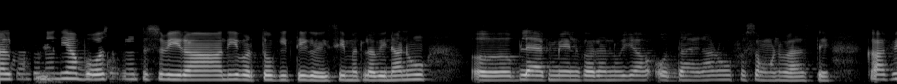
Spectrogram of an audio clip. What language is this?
Punjabi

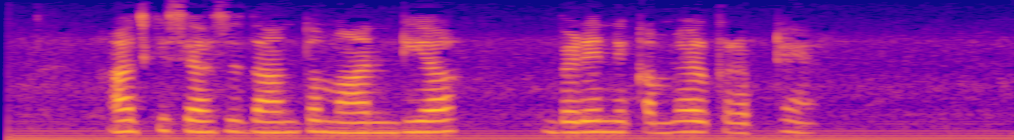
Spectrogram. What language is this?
Urdu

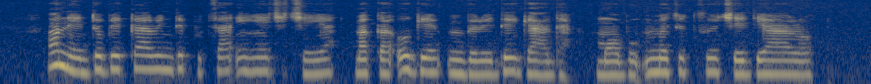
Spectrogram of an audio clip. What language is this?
Igbo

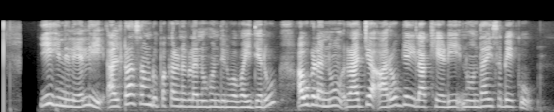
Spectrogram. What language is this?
Kannada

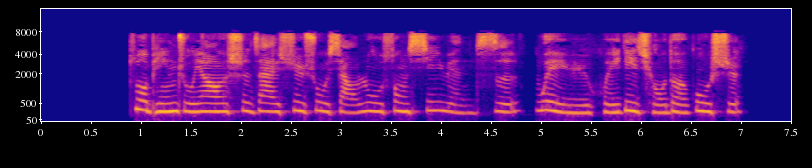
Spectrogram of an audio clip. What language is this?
Chinese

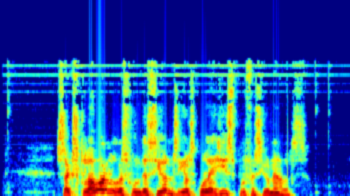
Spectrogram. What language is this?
Catalan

